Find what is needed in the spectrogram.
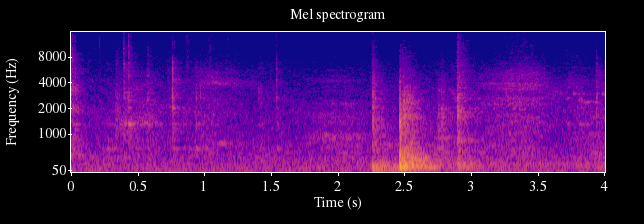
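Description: A heavy stone slab set down on a wooden table a little over two seconds in: one dull thump, then faint handling noise as it is settled in place.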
